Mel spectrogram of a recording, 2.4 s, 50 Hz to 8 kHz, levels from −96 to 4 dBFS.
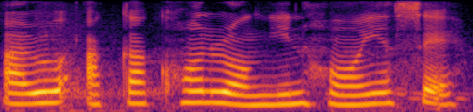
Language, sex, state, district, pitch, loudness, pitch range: Assamese, female, Assam, Kamrup Metropolitan, 275 Hz, -15 LUFS, 255-285 Hz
